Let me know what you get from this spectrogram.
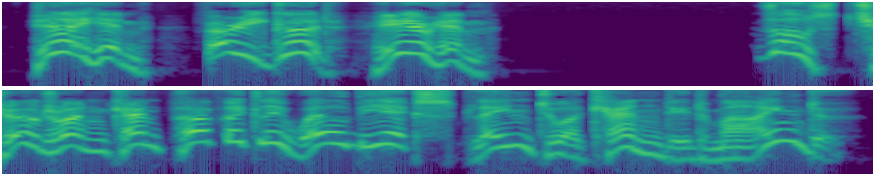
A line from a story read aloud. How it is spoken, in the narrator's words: cried Dutour over the hubbub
